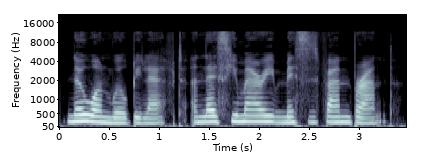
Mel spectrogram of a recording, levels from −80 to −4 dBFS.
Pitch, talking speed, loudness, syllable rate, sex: 195 Hz, 190 wpm, -17 LUFS, 4.5 syllables/s, female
